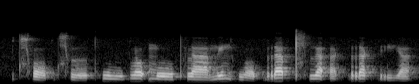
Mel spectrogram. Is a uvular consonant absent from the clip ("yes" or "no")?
yes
